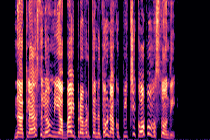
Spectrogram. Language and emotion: Telugu, angry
